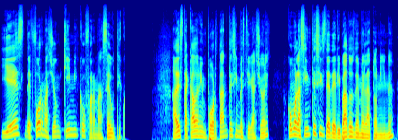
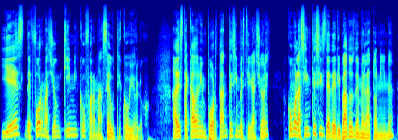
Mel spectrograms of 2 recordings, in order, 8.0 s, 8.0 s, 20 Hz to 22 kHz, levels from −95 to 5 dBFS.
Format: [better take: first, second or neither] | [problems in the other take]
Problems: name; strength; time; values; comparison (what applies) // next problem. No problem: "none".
second | audio cutting out; at 2.5 s for 0.5 s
